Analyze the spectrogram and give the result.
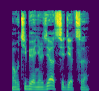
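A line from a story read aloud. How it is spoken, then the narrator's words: Timid question. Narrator (Russian): робко спросил Слушкин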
